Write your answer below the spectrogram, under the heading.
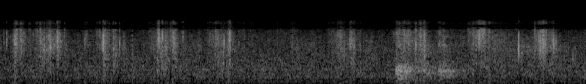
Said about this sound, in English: I love the sound of pages turning.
